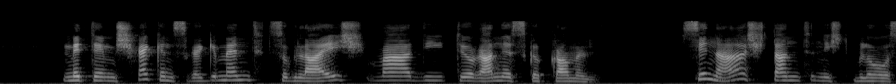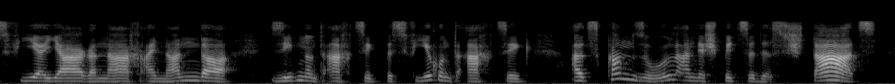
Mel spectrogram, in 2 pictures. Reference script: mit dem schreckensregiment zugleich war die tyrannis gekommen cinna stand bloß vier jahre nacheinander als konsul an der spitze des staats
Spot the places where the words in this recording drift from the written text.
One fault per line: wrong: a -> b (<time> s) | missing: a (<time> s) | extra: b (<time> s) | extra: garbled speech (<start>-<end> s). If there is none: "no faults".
extra: nicht (8.1 s)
